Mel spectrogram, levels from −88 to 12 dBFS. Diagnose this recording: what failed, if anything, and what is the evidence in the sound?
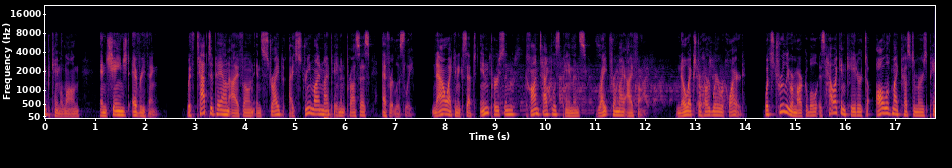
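Repeated packet loss (robotic sound) at 4.12–4.32 s and 4.72–6.00 s, a network fault: brief dropouts, up to 26 ms, get patched by stretching the preceding sound, leaving choppy, robotic speech.

Feedback echo between two devices at 8.8–13.86 s, a call processing failure: speech returns about every 0.3 s, at most about 17 dB below the talker, because a second device's playback re-enters the talker's microphone.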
